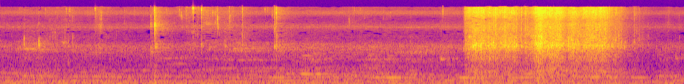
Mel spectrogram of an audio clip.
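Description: Thin plastic bag crinkling and rustling as fish heads are handled inside it, with a louder burst of crinkling about three and a half seconds in that lasts about a second.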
